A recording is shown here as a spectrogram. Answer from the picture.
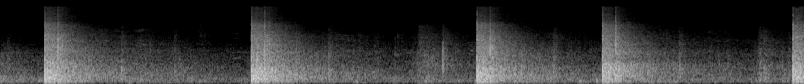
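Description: Aerial firework shells bursting: five loud bangs, one every one to two seconds, each dying away in a long rumbling echo.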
